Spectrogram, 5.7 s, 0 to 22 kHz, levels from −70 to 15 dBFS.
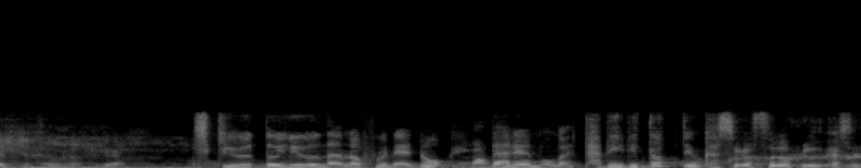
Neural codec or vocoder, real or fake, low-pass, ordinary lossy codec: codec, 16 kHz, 1 kbps, FunCodec, trained on LibriTTS, 50 frames a second; fake; 7.2 kHz; none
